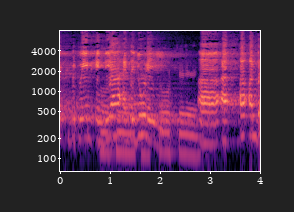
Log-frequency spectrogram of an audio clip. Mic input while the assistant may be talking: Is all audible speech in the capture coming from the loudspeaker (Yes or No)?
No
